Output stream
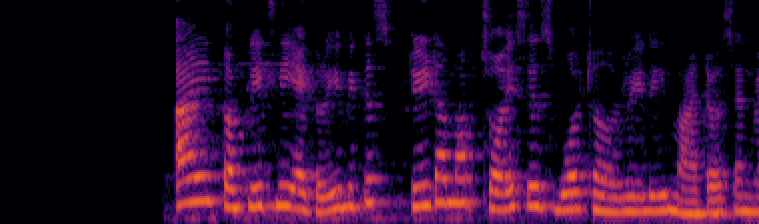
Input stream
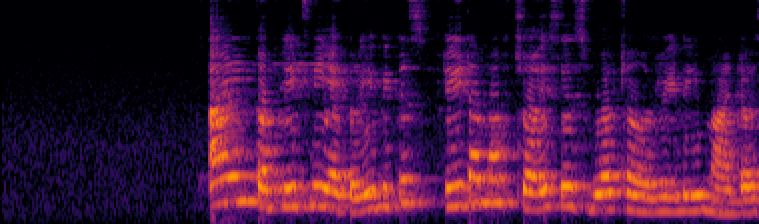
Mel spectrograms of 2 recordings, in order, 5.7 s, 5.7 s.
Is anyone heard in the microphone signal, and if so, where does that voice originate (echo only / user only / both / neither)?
echo only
